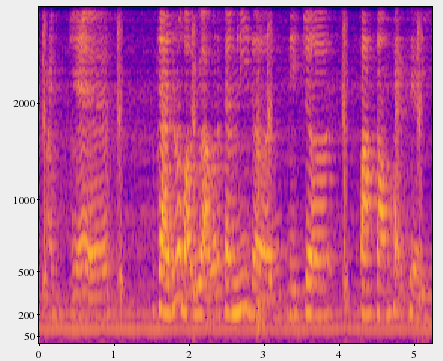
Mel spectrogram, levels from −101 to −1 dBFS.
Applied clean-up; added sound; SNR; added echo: none; Tick-tock; 17 dB; reverberation time 0.8 s.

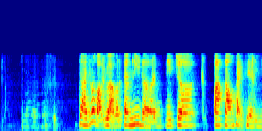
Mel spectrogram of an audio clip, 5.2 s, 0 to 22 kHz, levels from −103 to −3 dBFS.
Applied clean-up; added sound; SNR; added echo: neural mask model DeepFilterNet 3.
